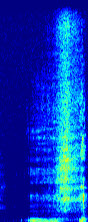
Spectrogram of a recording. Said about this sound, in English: No, Luke sighed, coughing again.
